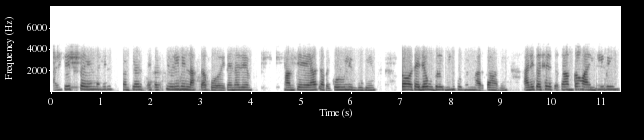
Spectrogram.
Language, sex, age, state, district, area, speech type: Goan Konkani, female, 18-30, Goa, Tiswadi, rural, conversation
